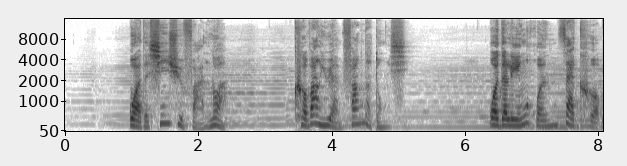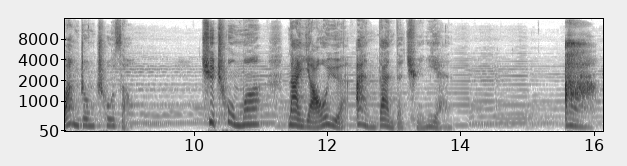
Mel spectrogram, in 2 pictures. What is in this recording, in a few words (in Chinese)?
配乐; 园丁集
